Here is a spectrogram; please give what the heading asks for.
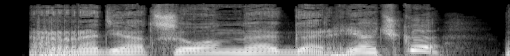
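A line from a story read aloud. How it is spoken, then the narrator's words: Exclaiming. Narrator (Russian): воскликнул лейтенант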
